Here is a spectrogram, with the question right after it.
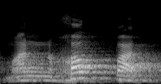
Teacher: Fa-nya ada tasdid. Kalau gitu menahan fa-nya adalah 2 ketukan ya.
